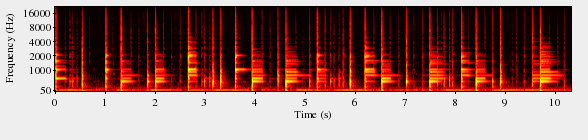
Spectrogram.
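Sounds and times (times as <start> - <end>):
clay pot world percussion: 0.0 - 10.3.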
